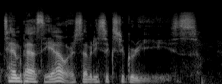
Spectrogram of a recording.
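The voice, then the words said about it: Radio announcer voice. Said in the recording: “I'm using my radio voice”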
